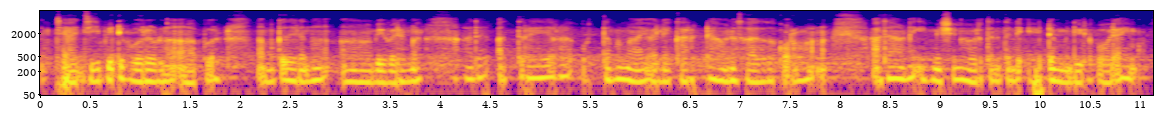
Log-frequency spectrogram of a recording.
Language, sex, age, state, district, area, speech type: Malayalam, male, 18-30, Kerala, Idukki, rural, spontaneous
